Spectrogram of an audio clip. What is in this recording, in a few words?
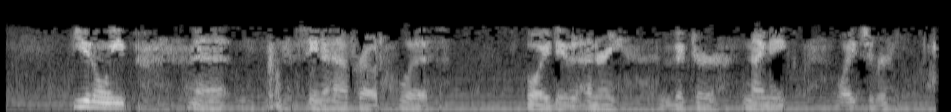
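Sheriff Dispatch, scanner audio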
